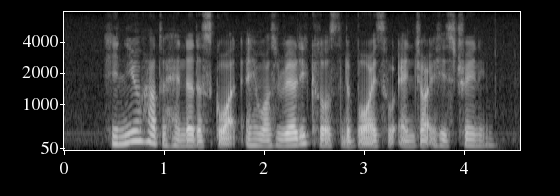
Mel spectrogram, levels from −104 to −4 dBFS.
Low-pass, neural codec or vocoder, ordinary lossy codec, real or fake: none; none; none; real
